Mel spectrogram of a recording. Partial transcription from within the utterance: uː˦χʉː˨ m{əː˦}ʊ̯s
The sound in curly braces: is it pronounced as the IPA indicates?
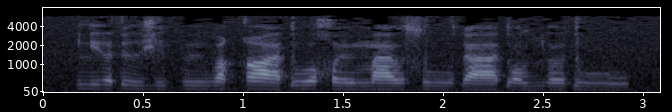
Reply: no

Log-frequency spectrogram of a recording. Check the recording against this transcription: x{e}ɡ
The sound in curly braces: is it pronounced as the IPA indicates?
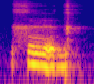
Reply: no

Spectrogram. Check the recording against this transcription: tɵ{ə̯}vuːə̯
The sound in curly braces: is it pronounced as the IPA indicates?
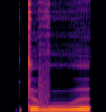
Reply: no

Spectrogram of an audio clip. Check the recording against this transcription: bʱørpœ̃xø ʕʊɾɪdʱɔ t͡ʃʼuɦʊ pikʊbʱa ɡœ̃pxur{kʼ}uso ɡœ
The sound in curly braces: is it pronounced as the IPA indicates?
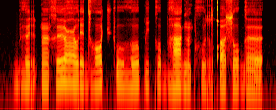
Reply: no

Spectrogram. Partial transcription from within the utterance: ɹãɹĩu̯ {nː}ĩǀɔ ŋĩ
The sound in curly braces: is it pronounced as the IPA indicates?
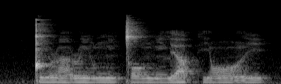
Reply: no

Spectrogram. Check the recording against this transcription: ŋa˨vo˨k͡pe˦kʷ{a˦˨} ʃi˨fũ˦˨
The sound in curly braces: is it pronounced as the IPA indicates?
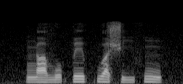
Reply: yes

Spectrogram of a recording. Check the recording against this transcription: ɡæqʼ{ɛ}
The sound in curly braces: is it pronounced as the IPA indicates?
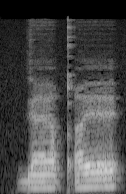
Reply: yes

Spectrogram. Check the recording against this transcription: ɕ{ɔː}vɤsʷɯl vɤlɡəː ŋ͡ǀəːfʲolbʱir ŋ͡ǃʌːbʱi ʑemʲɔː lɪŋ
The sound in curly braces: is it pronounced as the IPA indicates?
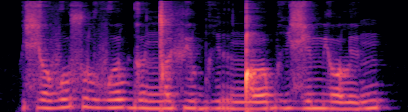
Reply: no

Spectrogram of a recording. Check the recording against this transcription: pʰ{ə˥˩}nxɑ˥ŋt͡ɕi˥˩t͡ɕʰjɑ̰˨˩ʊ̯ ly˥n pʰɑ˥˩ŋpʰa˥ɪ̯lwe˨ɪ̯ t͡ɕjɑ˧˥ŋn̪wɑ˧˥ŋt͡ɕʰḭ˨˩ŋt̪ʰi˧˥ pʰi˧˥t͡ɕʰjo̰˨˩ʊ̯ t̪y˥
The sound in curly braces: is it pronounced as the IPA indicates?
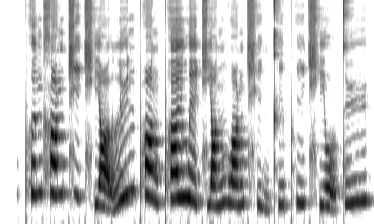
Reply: no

